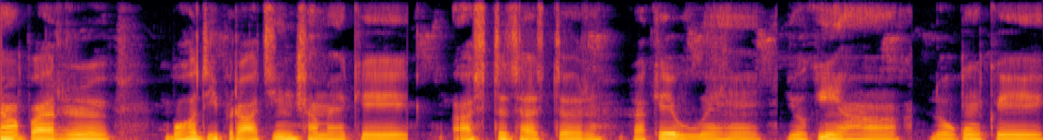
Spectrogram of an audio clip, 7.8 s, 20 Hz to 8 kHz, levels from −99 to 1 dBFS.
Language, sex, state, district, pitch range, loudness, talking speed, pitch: Hindi, male, Bihar, Jahanabad, 125-145 Hz, -20 LUFS, 130 wpm, 125 Hz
